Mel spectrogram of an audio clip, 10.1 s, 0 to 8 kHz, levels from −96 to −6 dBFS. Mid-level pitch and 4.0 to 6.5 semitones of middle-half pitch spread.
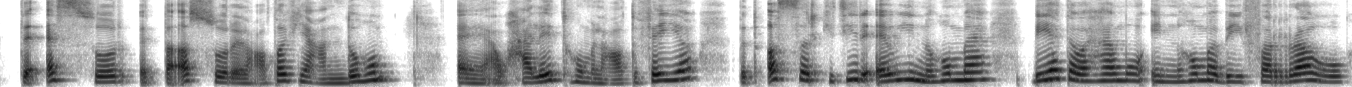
No: high, 225 Hz; average, 4.4 semitones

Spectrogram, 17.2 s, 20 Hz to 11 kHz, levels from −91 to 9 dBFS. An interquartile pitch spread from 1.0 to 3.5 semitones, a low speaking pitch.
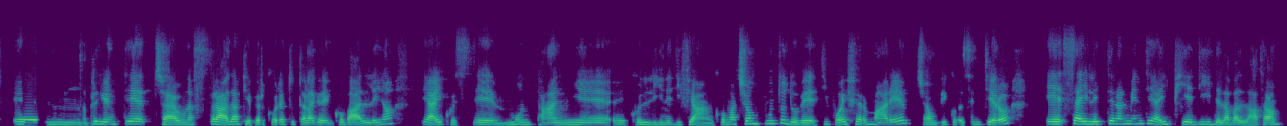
No: average, 2.8 semitones; high, 190 Hz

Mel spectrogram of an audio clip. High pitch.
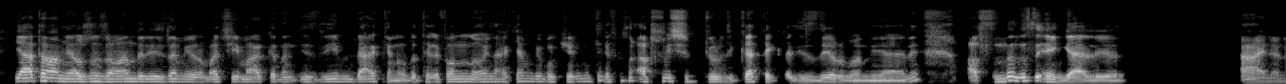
No: low, 120 Hz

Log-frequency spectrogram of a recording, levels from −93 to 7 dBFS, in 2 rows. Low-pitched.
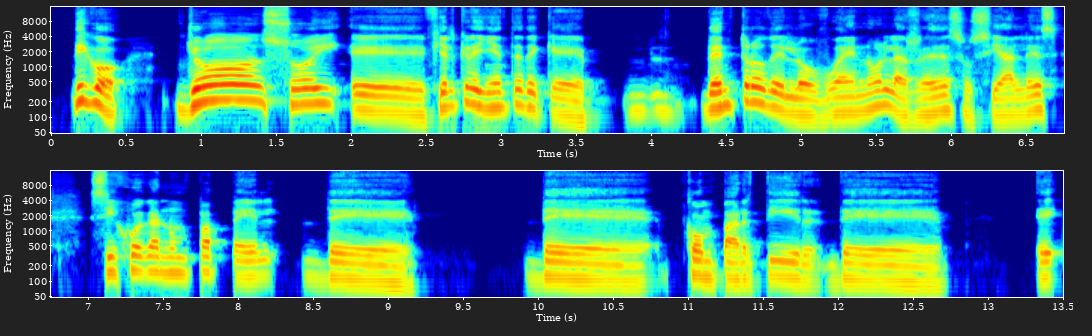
Yes: low, 125 Hz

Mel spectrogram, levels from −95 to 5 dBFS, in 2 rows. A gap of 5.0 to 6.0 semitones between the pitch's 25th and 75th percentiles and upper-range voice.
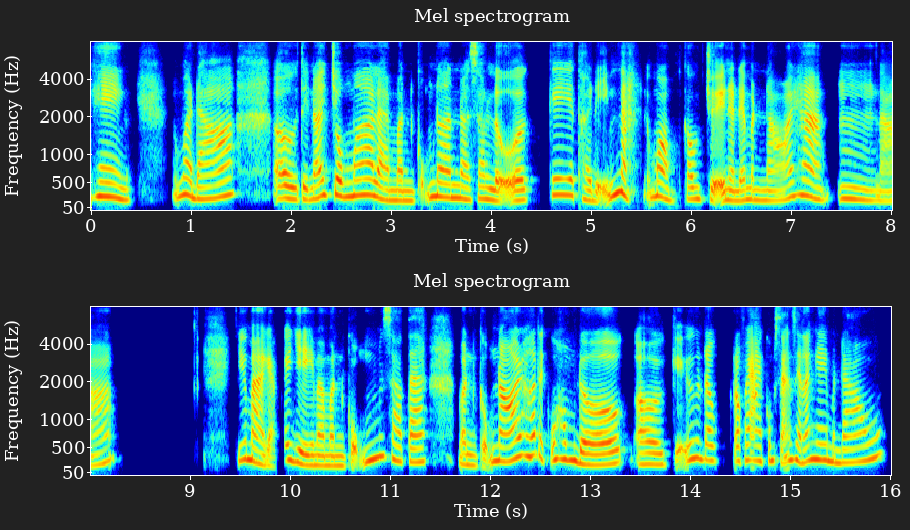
Yes: wide, 5.4 semitones; high, 240 Hz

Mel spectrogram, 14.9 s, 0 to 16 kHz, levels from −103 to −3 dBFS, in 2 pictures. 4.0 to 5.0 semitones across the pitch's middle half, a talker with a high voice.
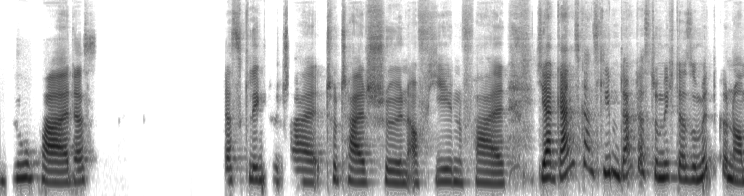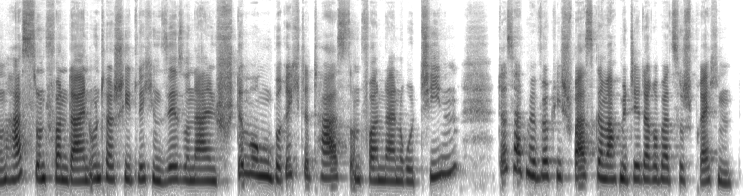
Yes: average, 4.4 semitones; high, 215 Hz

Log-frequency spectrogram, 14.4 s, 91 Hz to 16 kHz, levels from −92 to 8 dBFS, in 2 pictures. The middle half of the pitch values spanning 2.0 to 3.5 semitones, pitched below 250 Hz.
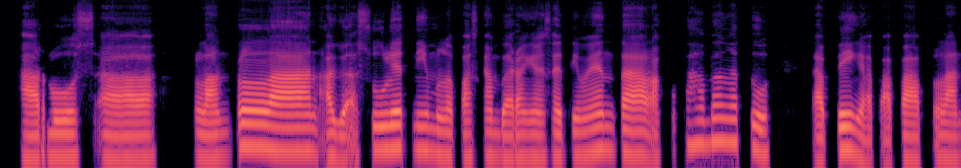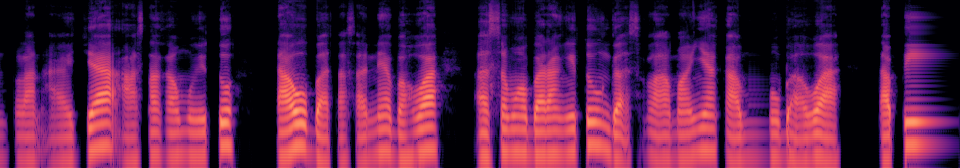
No: average, 4.1 semitones; low, 135 Hz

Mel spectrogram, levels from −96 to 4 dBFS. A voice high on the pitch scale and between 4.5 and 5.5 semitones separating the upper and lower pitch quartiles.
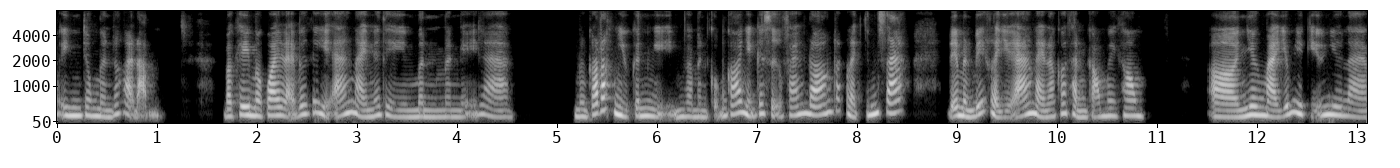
Yes: high, 215 Hz; average, 5.2 semitones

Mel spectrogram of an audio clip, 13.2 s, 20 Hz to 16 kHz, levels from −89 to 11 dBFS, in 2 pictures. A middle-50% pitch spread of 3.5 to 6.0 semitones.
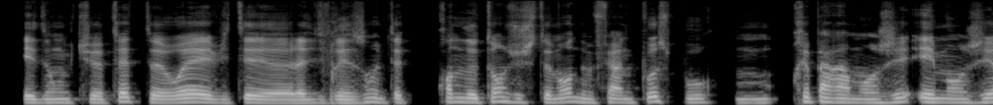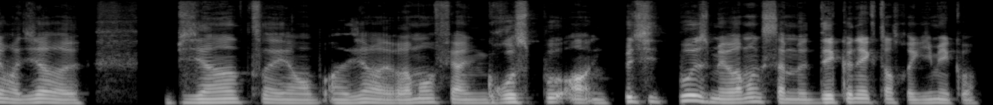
No: average, 2.9 semitones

